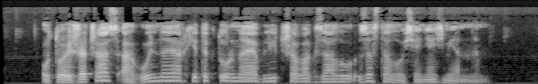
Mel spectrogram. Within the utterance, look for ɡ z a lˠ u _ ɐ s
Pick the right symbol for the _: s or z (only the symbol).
z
